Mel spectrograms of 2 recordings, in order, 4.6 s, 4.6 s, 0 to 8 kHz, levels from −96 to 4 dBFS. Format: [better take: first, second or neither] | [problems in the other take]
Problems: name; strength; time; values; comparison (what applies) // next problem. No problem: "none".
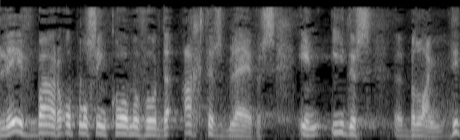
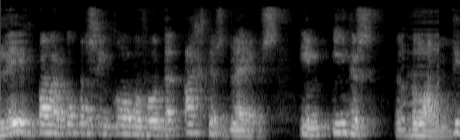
first | noise reduction (neural mask model DeepFilterNet 3)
